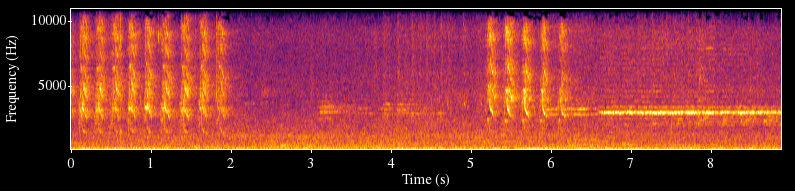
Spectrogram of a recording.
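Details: Young parrot begging while its mother feeds it: bursts of fast repeated harsh squawks at the start and near five seconds, a thin sustained whistle-like tone later, over constant low background rumble.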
